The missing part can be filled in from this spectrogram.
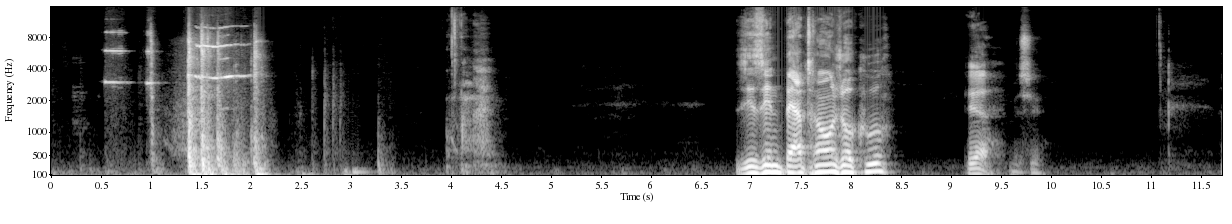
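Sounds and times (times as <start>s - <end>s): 
door being closed with a thud: 1.0s - 3.1s
knocks and clatter: 1.0s - 3.4s
speech: 6.9s - 8.4s, 9.2s - 10.0s.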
